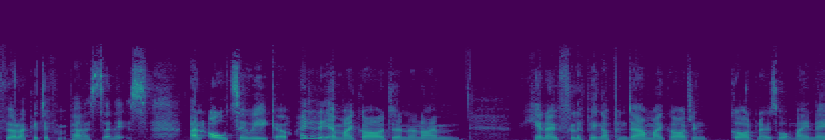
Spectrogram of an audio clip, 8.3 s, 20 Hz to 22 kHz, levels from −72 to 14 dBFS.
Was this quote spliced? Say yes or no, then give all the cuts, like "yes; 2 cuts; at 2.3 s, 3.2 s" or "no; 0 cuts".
yes; 1 cut; at 2.9 s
